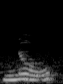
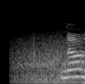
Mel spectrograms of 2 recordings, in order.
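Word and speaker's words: know: In the word no, K-N-O-W, the letter K is silent. We cannot hear the sound of the letter K.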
